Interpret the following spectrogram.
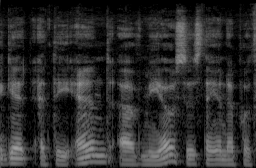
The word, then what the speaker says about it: meiosis: But after they go through mitosis, eventually they go through meiosis, or some people pronounce it meiosis, either way. But meiosis has two sets of divisions.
